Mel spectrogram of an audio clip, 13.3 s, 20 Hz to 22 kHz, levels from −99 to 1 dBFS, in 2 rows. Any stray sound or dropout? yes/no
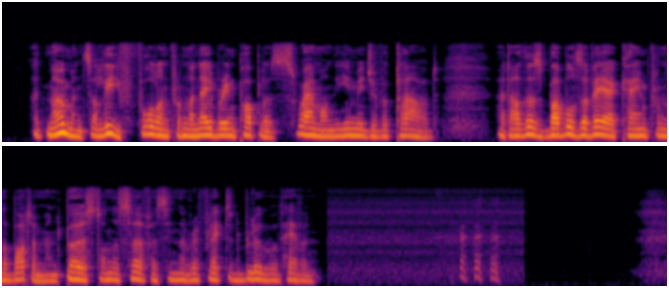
yes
